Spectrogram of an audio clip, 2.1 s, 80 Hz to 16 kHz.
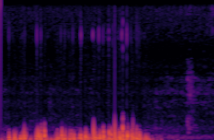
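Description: A new Westinghouse Petite 30-inch ceiling fan in brushed nickel runs with a steady, fairly loud whoosh of moving air and a low hum beneath, then drops away to a faint residual hum near the end.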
